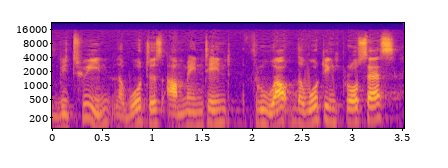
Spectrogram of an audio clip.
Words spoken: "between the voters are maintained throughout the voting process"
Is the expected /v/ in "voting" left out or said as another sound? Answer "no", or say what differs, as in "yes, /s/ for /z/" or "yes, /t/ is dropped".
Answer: yes, /w/ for /v/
